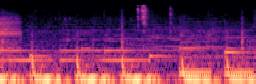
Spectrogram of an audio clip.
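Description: Blunt scissors trim fabric for a doll sock, giving a few soft, close snips in an irregular rhythm with light rustling and clicks, faint and without talk.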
